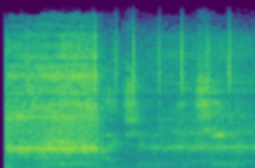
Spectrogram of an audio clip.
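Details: A husband snores while asleep with a single loud, rough, rattling breath of about half a second, then fades into quieter breathing.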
